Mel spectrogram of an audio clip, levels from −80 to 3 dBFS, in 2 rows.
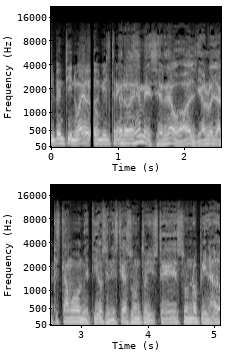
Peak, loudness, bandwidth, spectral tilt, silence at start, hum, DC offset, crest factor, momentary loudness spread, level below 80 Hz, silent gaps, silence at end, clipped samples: -4 dBFS; -17 LUFS; 13.5 kHz; -4.5 dB/octave; 0 s; none; under 0.1%; 12 dB; 2 LU; -36 dBFS; none; 0 s; under 0.1%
